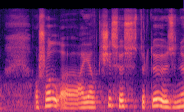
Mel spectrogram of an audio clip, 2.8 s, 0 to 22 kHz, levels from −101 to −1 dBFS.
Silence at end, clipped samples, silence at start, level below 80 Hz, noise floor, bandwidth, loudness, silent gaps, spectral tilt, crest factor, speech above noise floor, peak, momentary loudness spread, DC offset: 0 s; under 0.1%; 0 s; -58 dBFS; -42 dBFS; 16 kHz; -21 LUFS; none; -4 dB/octave; 14 dB; 21 dB; -6 dBFS; 13 LU; under 0.1%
